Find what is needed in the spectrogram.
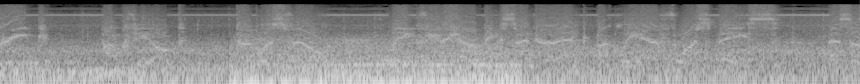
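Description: Indistinct voices in outdoor ambience, with a low rumble that swells about two seconds in and drops away near four seconds.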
